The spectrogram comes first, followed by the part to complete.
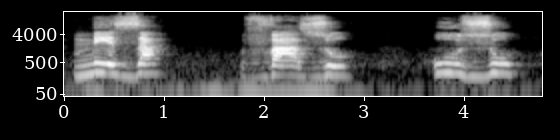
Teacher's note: a letra s no meio de duas vogais tem o som de z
